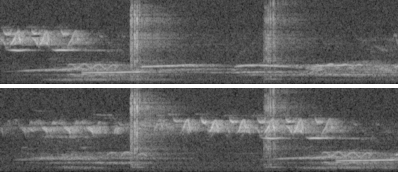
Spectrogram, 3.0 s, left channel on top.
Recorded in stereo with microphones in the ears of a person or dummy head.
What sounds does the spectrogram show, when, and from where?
1.0 s ticking: 5° right (ahead or behind), 1.6 m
